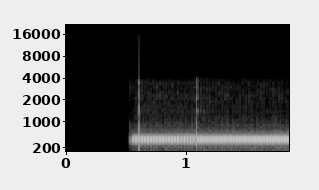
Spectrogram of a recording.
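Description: A telephone ringing tone begins after a brief silence, a steady, clear electronic hum heard alone with a couple of faint clicks on the line and no voices, calling the number of a man who had disappeared.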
